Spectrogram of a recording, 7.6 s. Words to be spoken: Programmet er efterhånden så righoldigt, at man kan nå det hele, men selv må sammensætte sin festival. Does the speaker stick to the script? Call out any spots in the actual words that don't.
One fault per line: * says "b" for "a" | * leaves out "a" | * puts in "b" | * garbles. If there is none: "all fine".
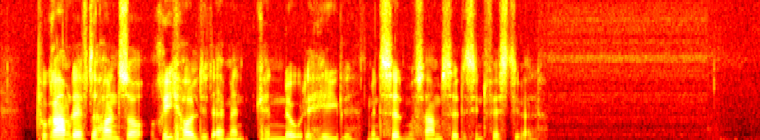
all fine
